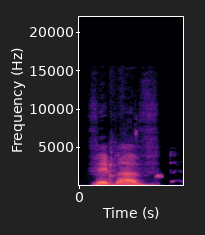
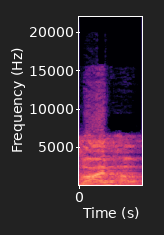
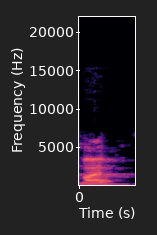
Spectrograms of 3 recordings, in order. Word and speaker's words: Vaibhav: I'll just go for this old Vibhav Samaga. If I've said that wrong, I really apologize. It'll be Samaga. Samaga. And I think it's pronounced Vaibhav. It's an Indian name. They pronounce it Vaibhav.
